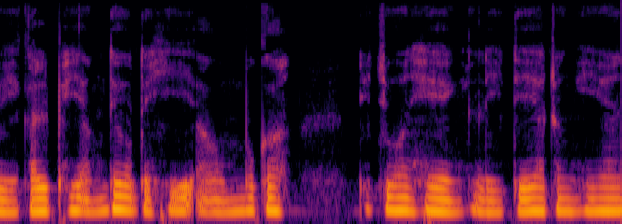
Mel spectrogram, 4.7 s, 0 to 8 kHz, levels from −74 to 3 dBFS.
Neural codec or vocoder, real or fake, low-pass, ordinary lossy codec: none; real; none; none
